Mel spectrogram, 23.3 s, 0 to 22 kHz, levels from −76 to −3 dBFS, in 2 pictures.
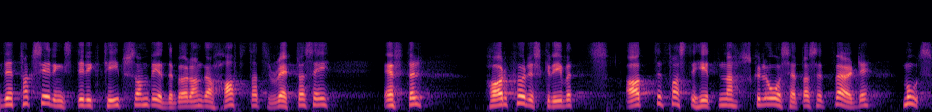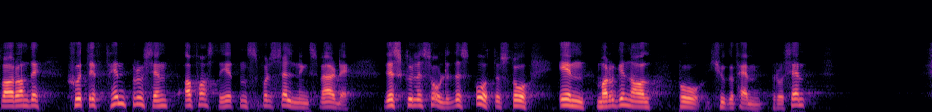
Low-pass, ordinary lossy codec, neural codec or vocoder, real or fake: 5.4 kHz; none; codec, 16 kHz, about 1 kbps, DyCAST, with the encoder's durations; fake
